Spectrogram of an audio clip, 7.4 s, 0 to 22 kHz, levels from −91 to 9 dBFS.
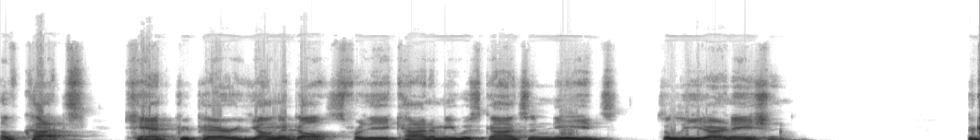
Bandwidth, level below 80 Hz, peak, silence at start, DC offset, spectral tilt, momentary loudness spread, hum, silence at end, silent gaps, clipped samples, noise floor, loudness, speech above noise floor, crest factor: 13 kHz; -36 dBFS; 0 dBFS; 0 s; under 0.1%; -6.5 dB/octave; 10 LU; none; 0 s; 6.67-6.77 s, 7.16-7.24 s; under 0.1%; -90 dBFS; -11 LUFS; 79 dB; 12 dB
